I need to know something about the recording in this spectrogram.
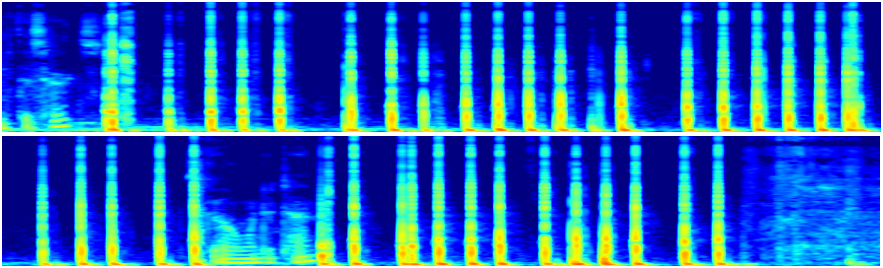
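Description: Rapid tapping and clicking sounds close to the microphone.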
